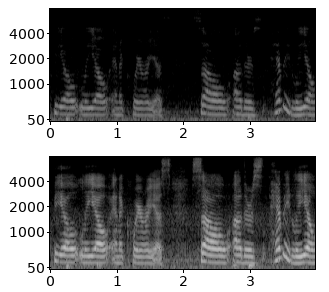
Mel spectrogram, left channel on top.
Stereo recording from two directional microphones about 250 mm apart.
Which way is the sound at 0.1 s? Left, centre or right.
Right.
